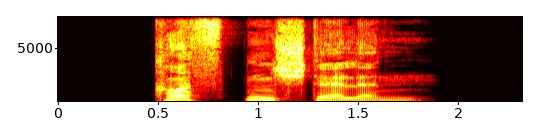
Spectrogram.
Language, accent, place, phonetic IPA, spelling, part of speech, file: German, Germany, Berlin, [ˈkɔstn̩ˌʃtɛlən], Kostenstellen, noun, De-Kostenstellen.ogg
- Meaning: plural of Kostenstelle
